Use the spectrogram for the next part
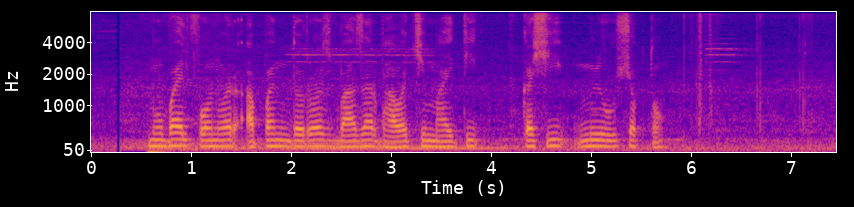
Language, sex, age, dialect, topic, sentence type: Marathi, male, 18-24, Standard Marathi, agriculture, question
